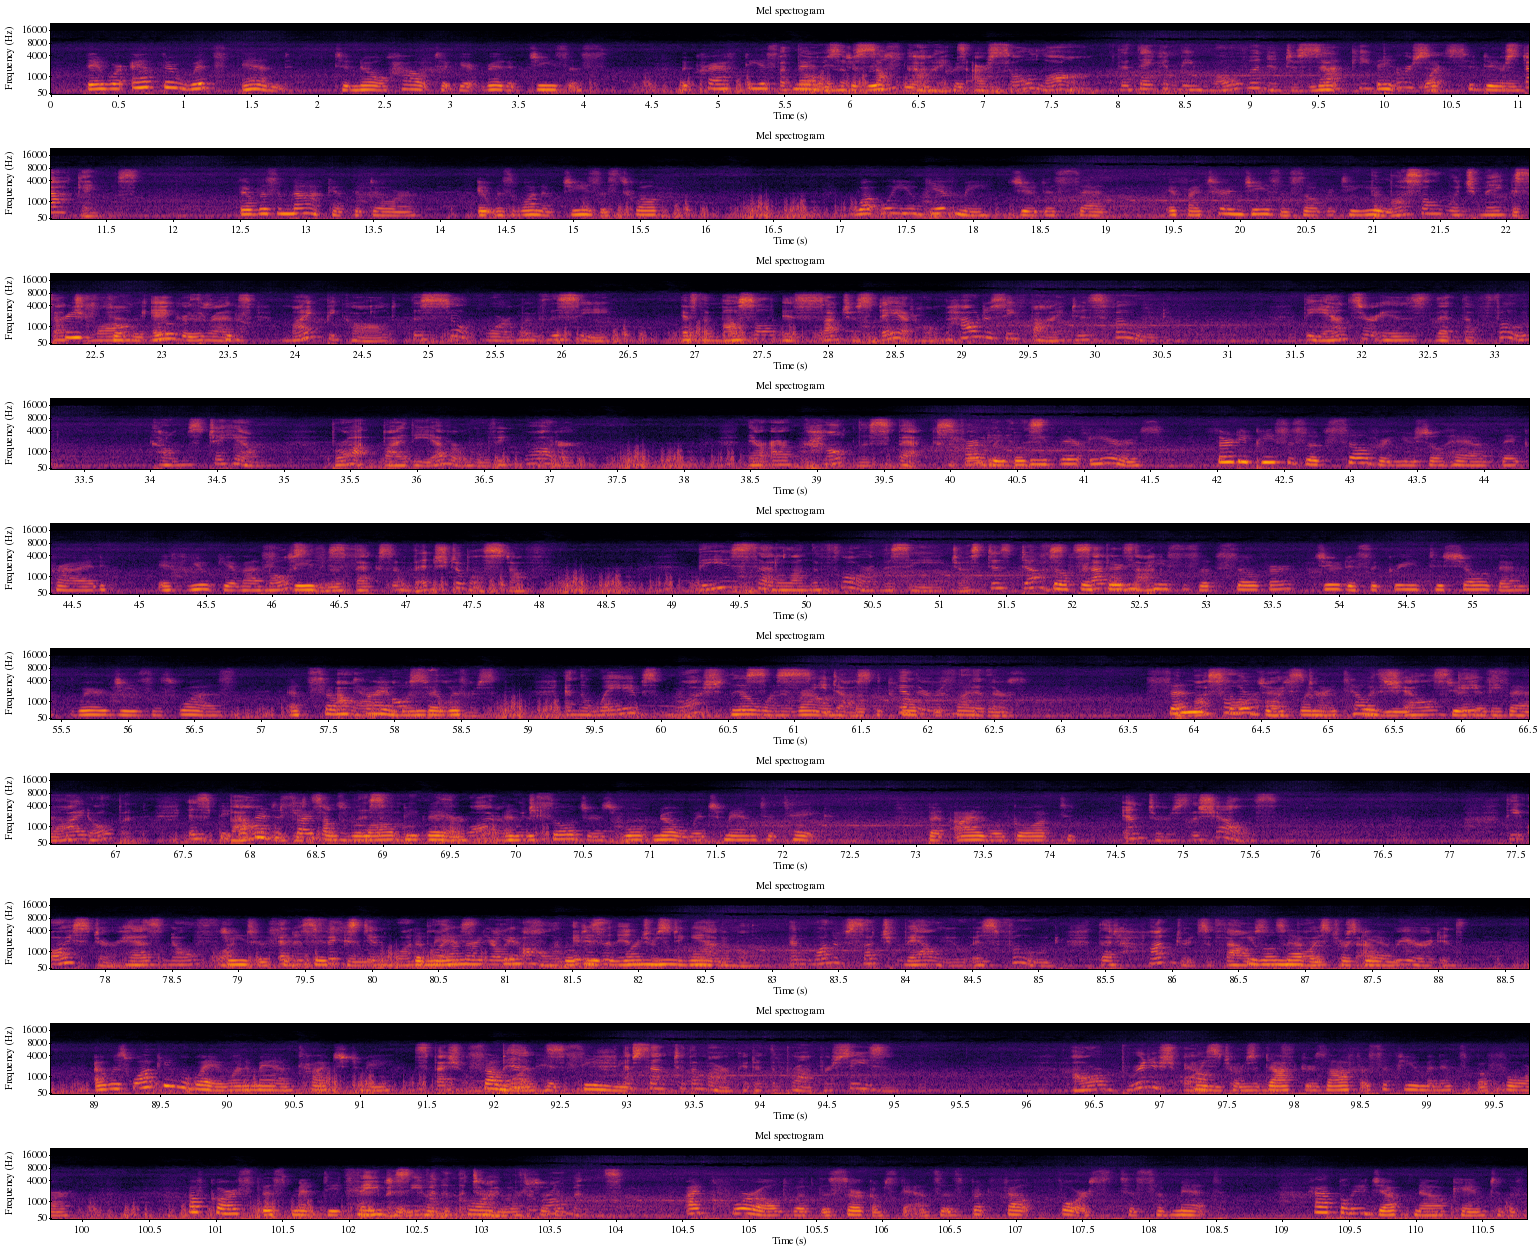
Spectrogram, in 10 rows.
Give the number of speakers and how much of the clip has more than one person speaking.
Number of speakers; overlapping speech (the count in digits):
2, about 25%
